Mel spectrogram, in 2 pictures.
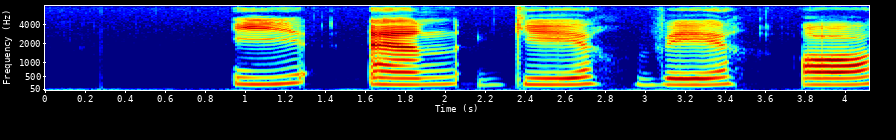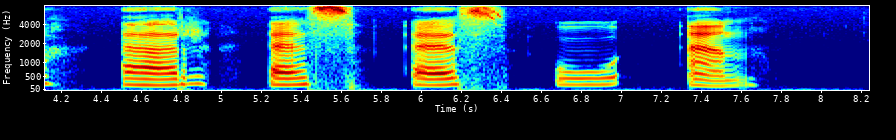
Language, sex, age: Swedish, female, 32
